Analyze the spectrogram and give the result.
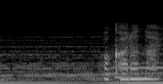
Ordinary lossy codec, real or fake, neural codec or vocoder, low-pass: none; real; none; 7.2 kHz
